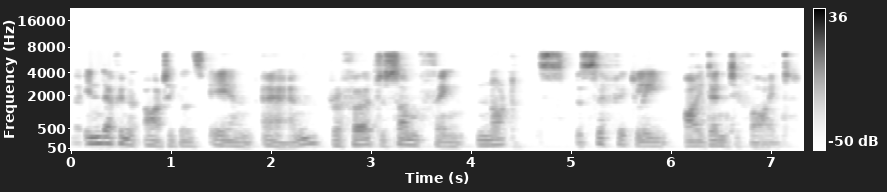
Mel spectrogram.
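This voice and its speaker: Male grammar teacher, very low voice, patient and repetitive delivery, dull lo-fi sound. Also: vocal fry. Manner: patient, repeats himself with fillers. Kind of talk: explanatory lesson. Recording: dull lo-fi recording.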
